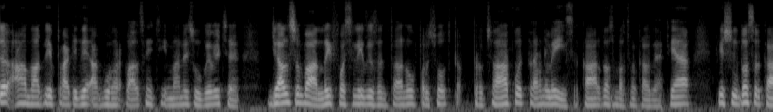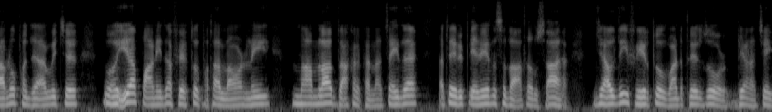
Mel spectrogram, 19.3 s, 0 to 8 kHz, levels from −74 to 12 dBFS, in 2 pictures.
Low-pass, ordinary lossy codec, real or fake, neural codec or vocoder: none; none; fake; codec, 16 kHz, 1 kbps, FunCodec, trained on Chinese and English, 50 frames a second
